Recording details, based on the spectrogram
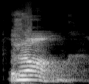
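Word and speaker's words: wrong: इसमें W silent है रंग इसमें डब्लू साइलेंट है राइट में डब्लू साइलेंट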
